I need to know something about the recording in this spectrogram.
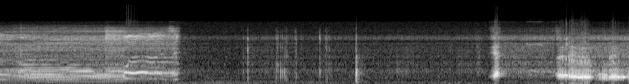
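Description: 1949 Kosmaj 49-11 four-valve superheterodyne radio playing music with singing through its speaker. The music cuts off abruptly about two seconds in, and a few short clicks follow as the knobs are worked. Near the end a loud broadcast voice comes in.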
